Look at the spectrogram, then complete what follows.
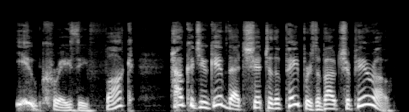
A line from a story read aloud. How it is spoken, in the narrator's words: McNally laughed right back at him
